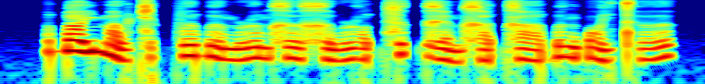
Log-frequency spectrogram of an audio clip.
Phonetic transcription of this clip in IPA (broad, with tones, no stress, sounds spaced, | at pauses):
ɓ a˧ j m a˨˩˨ w c ə˨˩ k̚ f əː˧ ɓ əː˨˩ m ɹ ə˨˩˦ m x əː˨˩ x ə˨˩˨ w ɹ ɔ˨˩ t̚ s ə˦˥ k̚ ɣ ɛ˨˩˨ m x a˨˩ t̚ x aː˨˩ ɓ ə˧˥ ŋ ʔ ɔ˨˩˦ j t̪ʰ əː˧˥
